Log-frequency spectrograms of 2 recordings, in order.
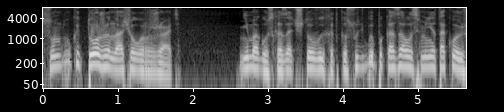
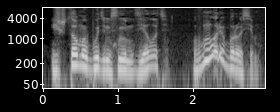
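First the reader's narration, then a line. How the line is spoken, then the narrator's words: Laughing question. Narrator (Russian): сквозь смех спросил я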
